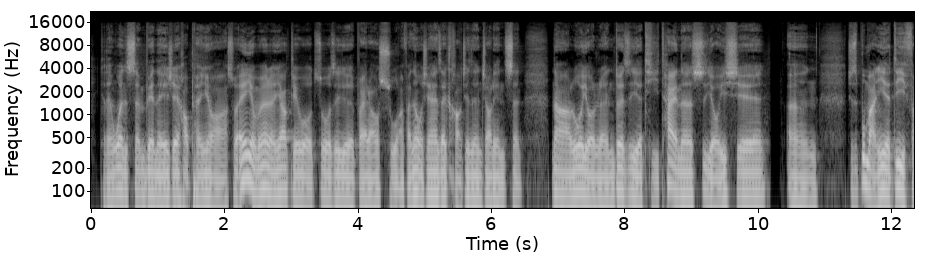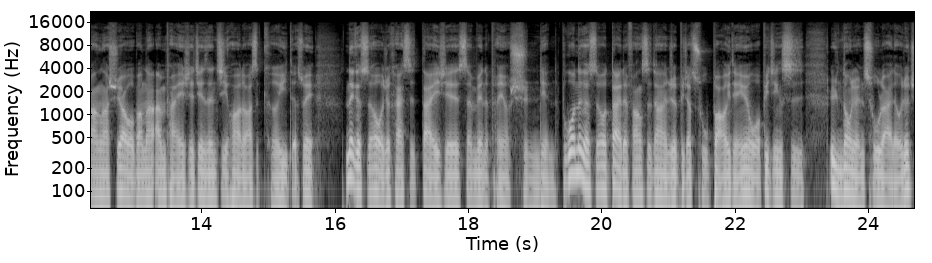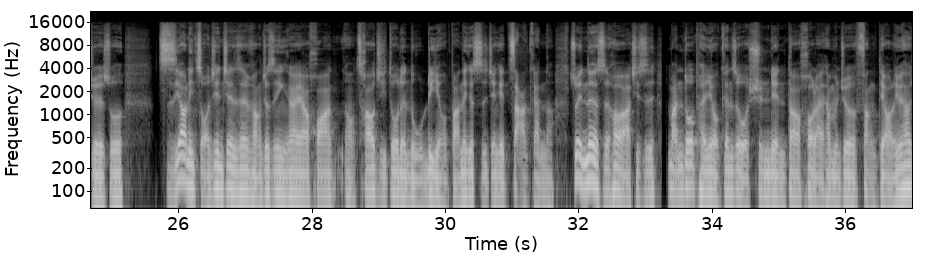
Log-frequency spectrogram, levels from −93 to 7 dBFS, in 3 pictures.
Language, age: Chinese, 20-39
